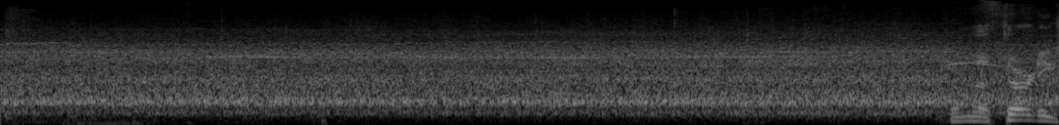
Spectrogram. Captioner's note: cheering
